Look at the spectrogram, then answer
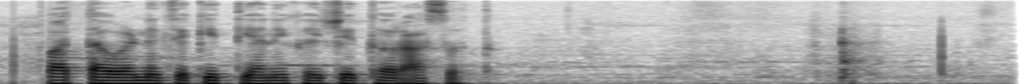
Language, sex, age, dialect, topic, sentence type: Marathi, male, 18-24, Southern Konkan, agriculture, question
